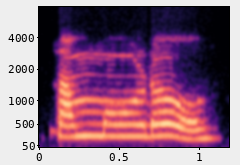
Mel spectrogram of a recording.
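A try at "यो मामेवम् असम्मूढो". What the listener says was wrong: ತಮ್ಮೂಡ ಹೇಳಬೇಡಿ ಮಾತಾಜಿ ಮಾಮೇವ ಮಸಮೂಡ ಮ ಸೇರಕೊಂಡು ಹೇಳಬೇಕು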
